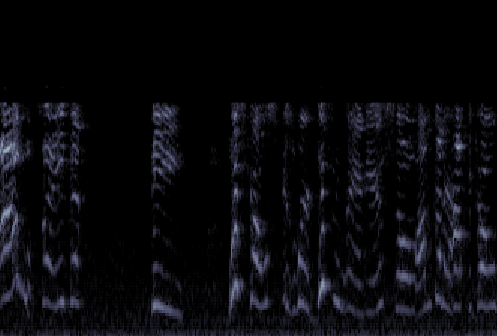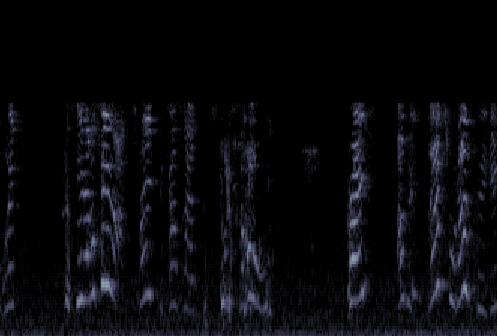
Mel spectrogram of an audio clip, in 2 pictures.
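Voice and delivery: high-pitched cartoon mouse character voice. Answering who wins the Super Bowl in a voice battle: Mickey Mouse voice. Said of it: "I give you Mickey Mouse".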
